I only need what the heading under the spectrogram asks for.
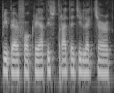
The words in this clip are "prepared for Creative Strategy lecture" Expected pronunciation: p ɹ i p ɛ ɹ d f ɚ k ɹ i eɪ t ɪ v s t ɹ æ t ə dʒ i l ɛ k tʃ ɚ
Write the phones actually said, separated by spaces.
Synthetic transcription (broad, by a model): p ɹ i p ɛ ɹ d f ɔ k ɹ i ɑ t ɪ f s t ɹ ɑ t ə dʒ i l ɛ k tʃ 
